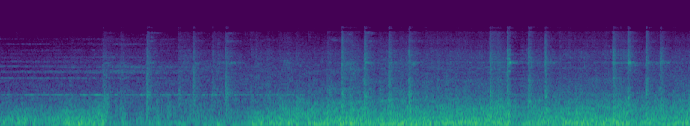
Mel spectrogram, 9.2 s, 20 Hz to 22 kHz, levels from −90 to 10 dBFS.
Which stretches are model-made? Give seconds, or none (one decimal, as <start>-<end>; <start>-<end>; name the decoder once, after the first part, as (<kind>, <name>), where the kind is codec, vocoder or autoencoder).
6.1-8.4 (codec, SNAC)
